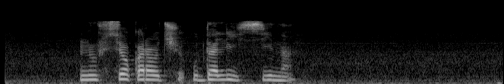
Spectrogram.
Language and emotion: Russian, angry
